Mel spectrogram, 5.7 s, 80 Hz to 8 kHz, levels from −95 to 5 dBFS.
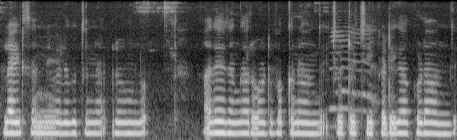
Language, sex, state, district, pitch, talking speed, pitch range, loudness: Telugu, female, Andhra Pradesh, Sri Satya Sai, 225 Hz, 155 wpm, 220-230 Hz, -15 LUFS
